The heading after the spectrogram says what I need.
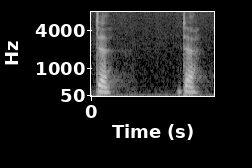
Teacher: my tongue is up tapping the top of my mouth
